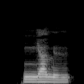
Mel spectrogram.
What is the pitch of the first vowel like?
high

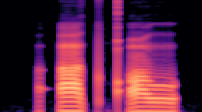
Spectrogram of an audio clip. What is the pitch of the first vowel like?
low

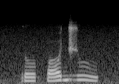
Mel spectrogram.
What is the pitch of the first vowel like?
low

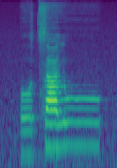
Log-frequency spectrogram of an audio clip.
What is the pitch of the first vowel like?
low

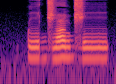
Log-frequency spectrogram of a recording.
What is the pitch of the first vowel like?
low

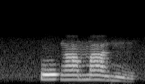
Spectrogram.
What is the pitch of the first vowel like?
high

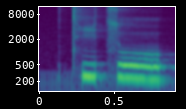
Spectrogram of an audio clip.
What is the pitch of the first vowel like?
low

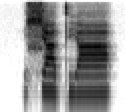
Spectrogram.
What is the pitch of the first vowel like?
falling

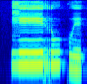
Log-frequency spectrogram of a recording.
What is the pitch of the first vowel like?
high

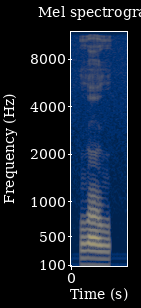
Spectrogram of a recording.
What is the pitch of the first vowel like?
low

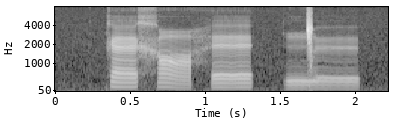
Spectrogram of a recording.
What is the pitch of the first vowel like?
high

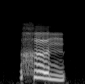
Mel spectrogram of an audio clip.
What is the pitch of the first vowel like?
falling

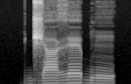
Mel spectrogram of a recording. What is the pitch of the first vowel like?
low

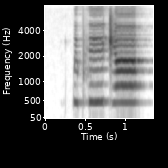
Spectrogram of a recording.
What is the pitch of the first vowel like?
high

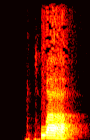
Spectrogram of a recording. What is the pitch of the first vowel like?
falling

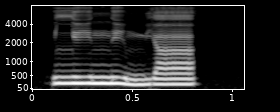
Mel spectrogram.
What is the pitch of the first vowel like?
high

